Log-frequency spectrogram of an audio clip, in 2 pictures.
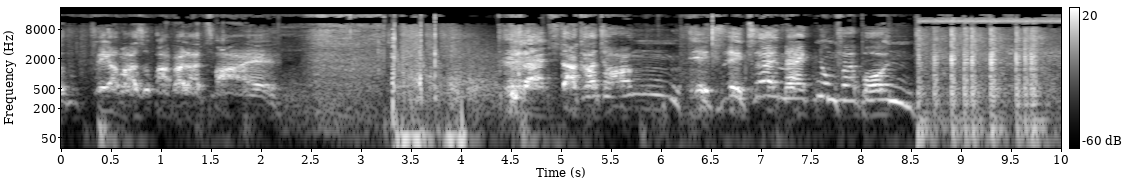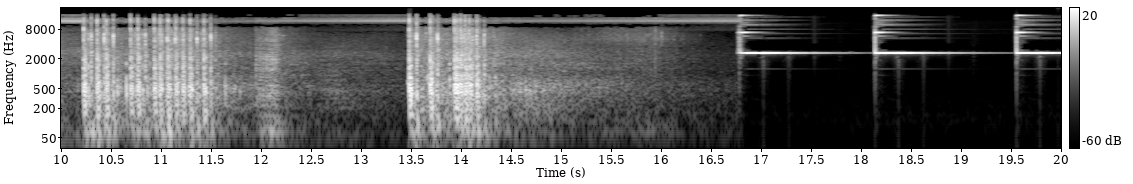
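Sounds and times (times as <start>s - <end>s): fireworks cracking and banging: 1.8s - 5.1s, 8.6s - 16.2s.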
